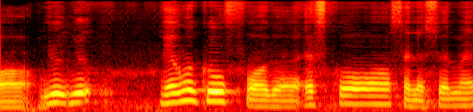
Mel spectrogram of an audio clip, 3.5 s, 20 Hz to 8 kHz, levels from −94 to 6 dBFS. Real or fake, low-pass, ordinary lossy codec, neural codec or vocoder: fake; none; none; codec, 16 kHz, 1 kbps, FunCodec, trained on Chinese and English, 50 frames a second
